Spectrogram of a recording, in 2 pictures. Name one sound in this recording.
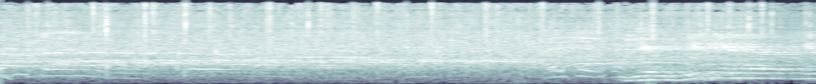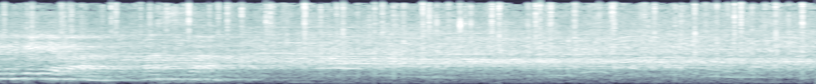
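A crowd claps throughout.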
